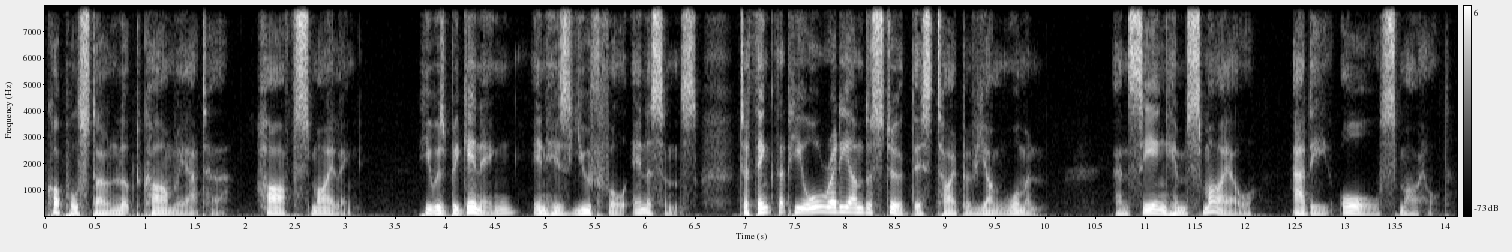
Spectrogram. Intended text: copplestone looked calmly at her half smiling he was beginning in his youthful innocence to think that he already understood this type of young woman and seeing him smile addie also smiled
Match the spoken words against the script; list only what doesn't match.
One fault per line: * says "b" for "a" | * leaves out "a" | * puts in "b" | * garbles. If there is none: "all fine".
* says "all" for "also"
